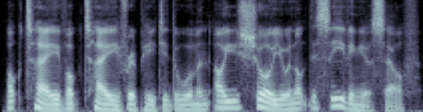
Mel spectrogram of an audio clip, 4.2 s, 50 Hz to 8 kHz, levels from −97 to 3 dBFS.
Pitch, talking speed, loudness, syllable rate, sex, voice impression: 105 Hz, 185 wpm, -18 LUFS, 6.1 syllables/s, male, masculine, adult-like, relaxed, soft, slightly halting, intellectual, calm, friendly, reassuring, wild, kind, modest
